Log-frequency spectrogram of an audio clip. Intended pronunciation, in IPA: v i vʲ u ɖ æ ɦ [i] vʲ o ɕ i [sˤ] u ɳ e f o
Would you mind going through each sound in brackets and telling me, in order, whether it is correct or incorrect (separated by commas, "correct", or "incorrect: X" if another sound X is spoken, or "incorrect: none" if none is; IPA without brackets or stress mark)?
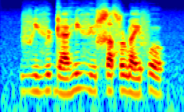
correct, correct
